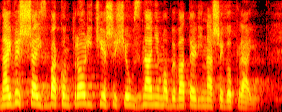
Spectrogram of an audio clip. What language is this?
Polish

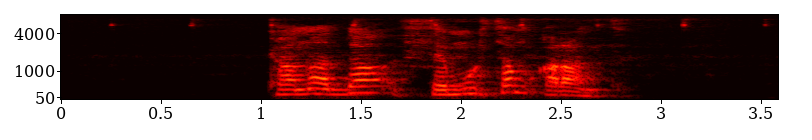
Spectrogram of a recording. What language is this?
Kabyle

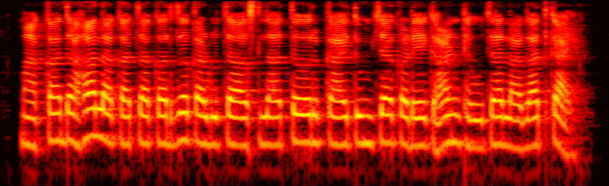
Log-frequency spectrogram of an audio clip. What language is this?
Marathi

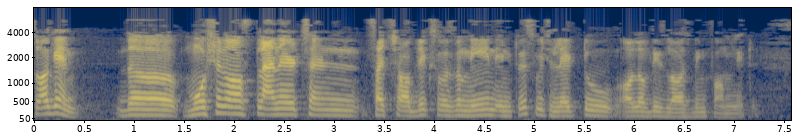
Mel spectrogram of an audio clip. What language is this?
Telugu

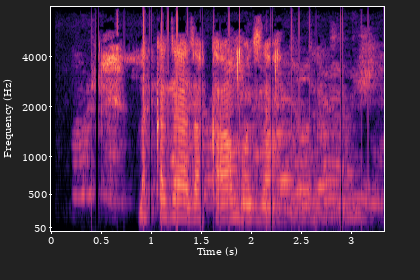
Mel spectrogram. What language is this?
Kinyarwanda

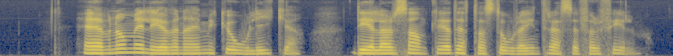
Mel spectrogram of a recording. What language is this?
Swedish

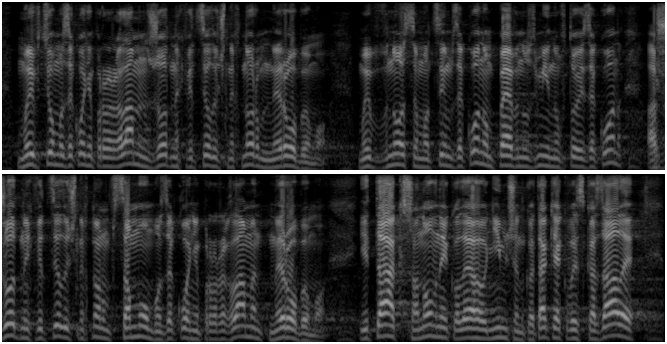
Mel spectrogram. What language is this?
Ukrainian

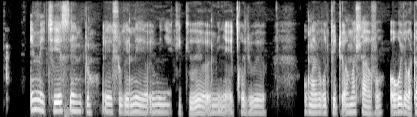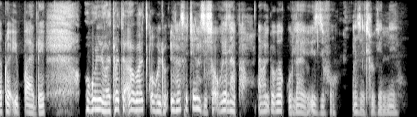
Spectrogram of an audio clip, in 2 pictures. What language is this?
North Ndebele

